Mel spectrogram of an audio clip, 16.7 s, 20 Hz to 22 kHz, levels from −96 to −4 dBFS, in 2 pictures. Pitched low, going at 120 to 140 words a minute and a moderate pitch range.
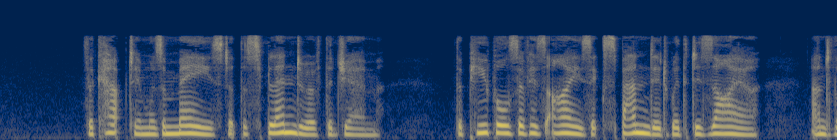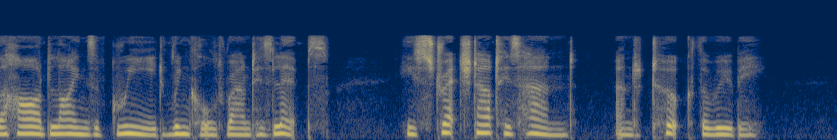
No: high, 195 Hz; slow, 135 wpm; average, 3.0 semitones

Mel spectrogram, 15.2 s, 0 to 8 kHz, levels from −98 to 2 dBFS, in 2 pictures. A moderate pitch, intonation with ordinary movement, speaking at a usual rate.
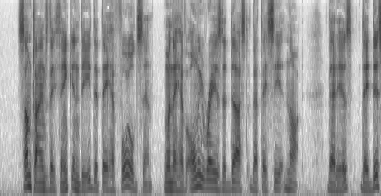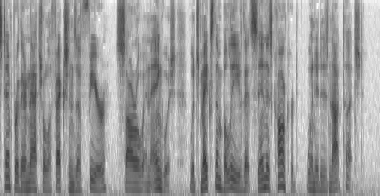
No: low, 120 Hz; average, 3.7 semitones; average, 185 wpm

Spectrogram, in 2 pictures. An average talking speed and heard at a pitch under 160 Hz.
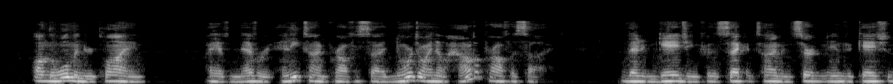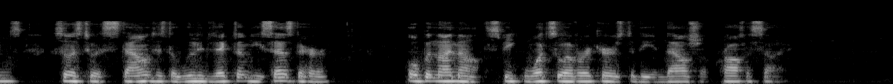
Yes: average, 180 wpm; low, 135 Hz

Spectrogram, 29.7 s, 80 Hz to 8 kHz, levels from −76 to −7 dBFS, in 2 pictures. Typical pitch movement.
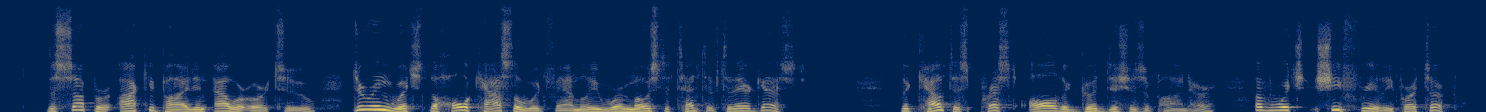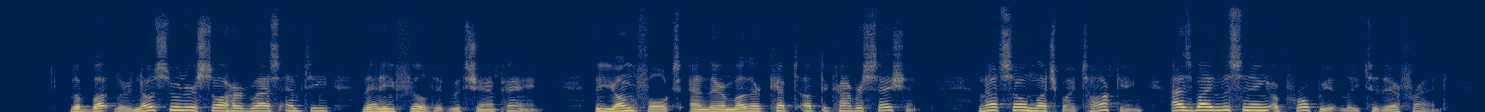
No: wide, 6.8 semitones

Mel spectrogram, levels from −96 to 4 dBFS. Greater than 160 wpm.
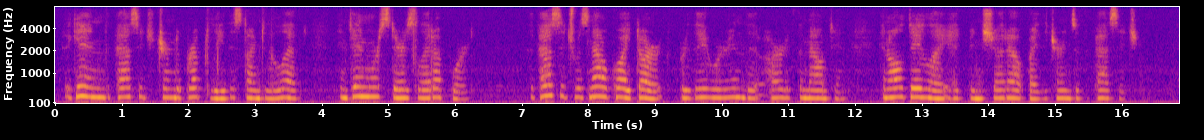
No: average, 155 wpm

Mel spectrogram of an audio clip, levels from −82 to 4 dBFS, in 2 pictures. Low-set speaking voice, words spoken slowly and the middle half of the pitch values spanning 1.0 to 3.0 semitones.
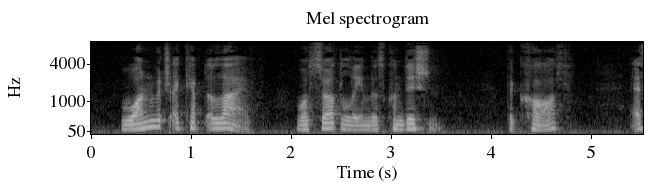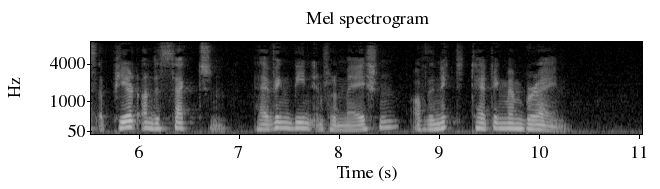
No: low, 120 Hz; slow, 125 wpm; average, 4.2 semitones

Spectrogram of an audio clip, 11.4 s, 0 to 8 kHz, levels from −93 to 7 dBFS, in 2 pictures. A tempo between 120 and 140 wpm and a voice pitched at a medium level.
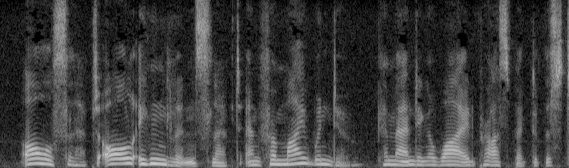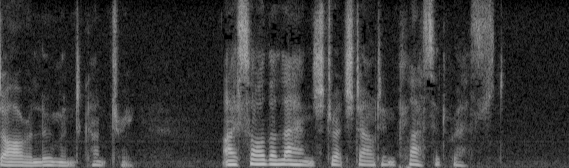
Yes: slow, 135 wpm; medium, 175 Hz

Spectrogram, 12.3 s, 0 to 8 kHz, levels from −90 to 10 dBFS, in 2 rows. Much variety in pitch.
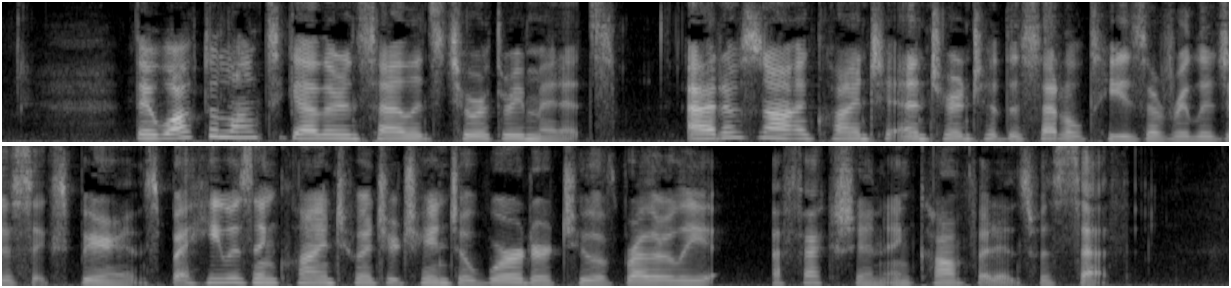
No: average, 3.1 semitones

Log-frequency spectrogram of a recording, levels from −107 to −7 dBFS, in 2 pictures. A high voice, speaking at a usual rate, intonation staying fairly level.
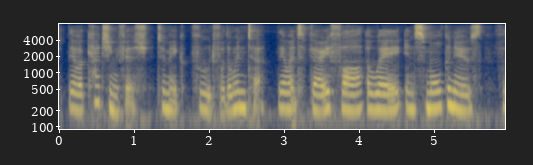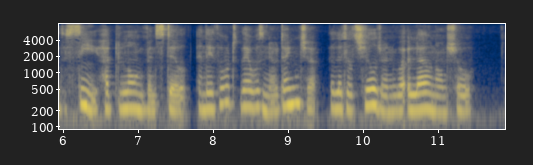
Yes: high, 215 Hz; average, 195 wpm; narrow, 2.3 semitones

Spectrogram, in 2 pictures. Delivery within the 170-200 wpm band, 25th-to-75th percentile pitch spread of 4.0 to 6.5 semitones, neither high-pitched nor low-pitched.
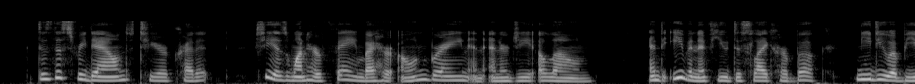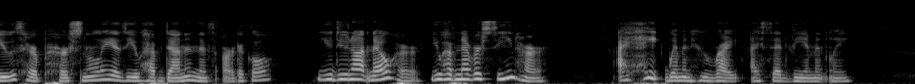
Yes: average, 180 wpm; average, 4.9 semitones; medium, 175 Hz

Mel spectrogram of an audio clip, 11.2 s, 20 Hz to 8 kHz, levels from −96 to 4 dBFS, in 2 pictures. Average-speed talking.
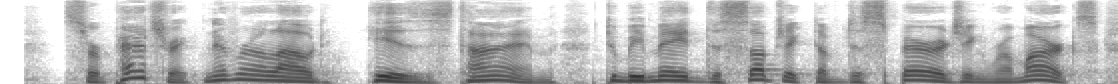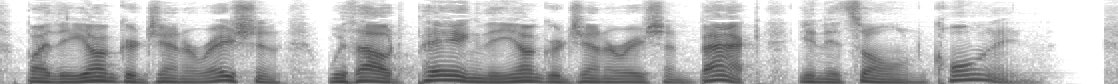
Yes: average, 150 wpm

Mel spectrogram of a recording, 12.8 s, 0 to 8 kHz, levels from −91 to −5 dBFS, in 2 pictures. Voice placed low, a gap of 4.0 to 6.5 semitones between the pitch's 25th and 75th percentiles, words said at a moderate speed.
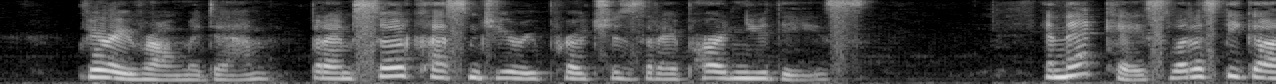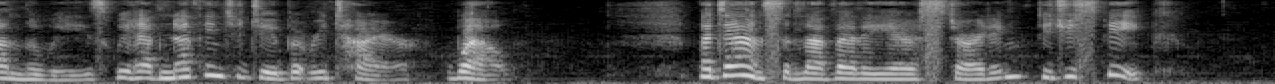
No: high, 215 Hz; average, 5.0 semitones; average, 185 wpm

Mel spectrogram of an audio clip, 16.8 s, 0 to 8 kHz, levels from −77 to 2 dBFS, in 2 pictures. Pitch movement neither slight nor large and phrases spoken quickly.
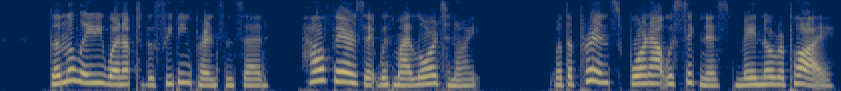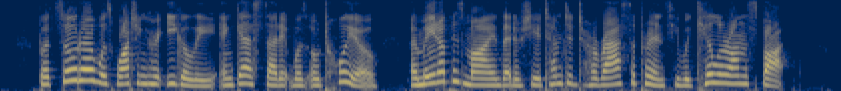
Yes: average, 4.3 semitones; fast, 220 wpm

